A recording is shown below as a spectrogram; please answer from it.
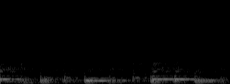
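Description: Soft background music of slow plucked-string notes, a new low note starting about every half second and fading away.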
